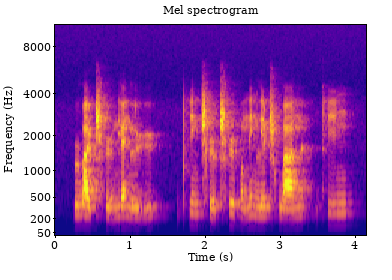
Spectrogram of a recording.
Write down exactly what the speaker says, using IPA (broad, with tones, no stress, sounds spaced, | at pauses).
ɻ w a˥˩ ɪ̯ ʈ͡ʂʰ ɻ̩˨˩ n̪ j ɛ˥˩ n l y̰˨˩˦ | pʰ i˧˥ n ʈ͡ʂʰ ɻ̩˨˩ ʈ͡ʂʰ ɻ̩˥˩ p ɤ˩ n̪ i˥˩ n l i˧˥ ʈ͡ʂʰ w a˧˥ n | t̪ʰ i˥ ŋ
